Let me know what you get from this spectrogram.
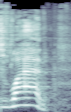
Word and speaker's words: Vlad: His nickname is Vlad. Rhymes with dad and glad.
